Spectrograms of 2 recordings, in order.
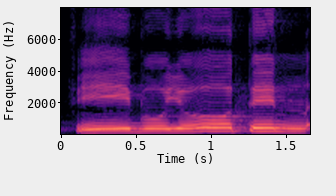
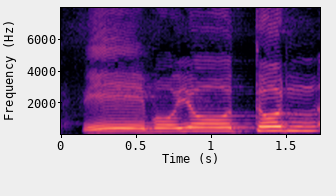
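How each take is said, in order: First: The second word ends with an in sound. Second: The second word ends with an un sound. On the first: The noun follows a preposition as grammar requires. The speaker calls it right. "Aslinya memang fi buyutin" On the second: The noun is read in the nominative ending instead. The speaker calls it wrong. "dia membacanya bukan fi buyutin ... tapi dia baca apa?"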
